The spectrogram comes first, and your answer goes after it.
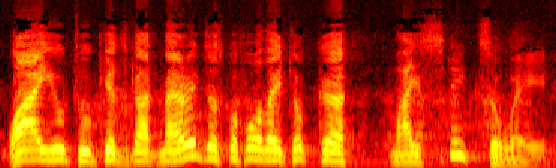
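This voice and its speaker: An actor playing an excitable, boozy racetrack doctor, blustering and exclaiming in 1950s radio comedy style. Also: male voice, on the high side, unhurried. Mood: astonished. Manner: exclamatory, blustering, repeats himself. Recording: muffled vintage 1950s radio recording.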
